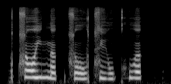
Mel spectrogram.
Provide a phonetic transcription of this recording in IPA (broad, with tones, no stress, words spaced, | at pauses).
t͡sɔː˥jn̪ɐ˨˥k̚ so˨˥wt͡siː˨wkʷʰɐ˥k̚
